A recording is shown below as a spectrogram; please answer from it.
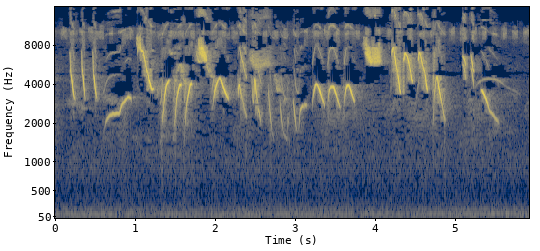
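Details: Yellow-fronted canaries (Serinus mozambicus), described as white-tipped green singers, in a fast, continuous high warble of short rising and falling whistled notes and trills. The quick phrases run without pause against a faint low background hum.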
